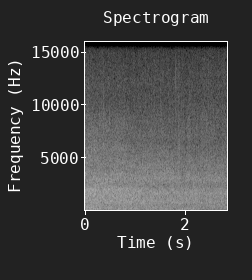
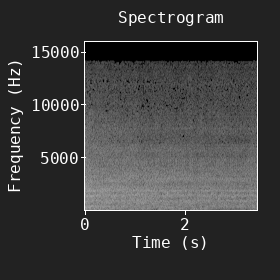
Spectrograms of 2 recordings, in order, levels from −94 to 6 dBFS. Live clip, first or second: first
